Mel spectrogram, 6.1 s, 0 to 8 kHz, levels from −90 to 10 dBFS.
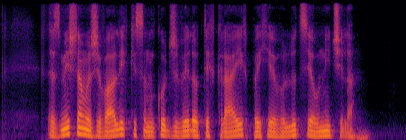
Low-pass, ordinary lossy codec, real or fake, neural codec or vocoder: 7.2 kHz; none; fake; codec, 24 kHz, 0.5 kbps, DualCodec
